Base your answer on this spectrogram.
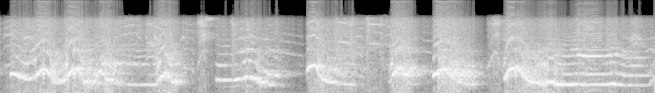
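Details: Weimaraner dog howling along with squeaky toys, trying to out-squeak them: loud wavering, sliding howls with bright harmonics, repeated in bursts every second or so, interleaved with sharp high squeaks.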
